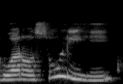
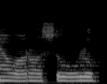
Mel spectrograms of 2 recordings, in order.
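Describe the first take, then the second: First: The final syllable has an i vowel. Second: The final syllable has a u vowel. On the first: Allah is free from the idolaters and from His Messenger. The speaker calls it wrong. "lamnya itu dibaca kasroh" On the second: Allah and His Messenger are free from the idolaters. The speaker calls it right. "yang saya garis merah itu"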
